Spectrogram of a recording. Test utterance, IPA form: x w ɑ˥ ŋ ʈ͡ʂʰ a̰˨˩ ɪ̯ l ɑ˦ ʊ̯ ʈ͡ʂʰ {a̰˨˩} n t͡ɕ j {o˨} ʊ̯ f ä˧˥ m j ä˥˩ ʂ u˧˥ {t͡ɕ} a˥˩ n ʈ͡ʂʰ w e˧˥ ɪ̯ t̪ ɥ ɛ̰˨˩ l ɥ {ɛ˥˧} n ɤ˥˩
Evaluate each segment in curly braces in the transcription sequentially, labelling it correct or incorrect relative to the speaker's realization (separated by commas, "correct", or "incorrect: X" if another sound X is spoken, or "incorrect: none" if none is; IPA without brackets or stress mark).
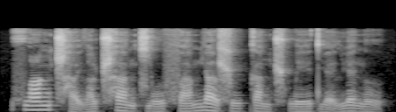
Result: incorrect: a˥˩, incorrect: o˧˥, incorrect: k, correct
